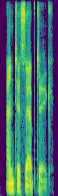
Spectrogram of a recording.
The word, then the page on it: antiseptic: British English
